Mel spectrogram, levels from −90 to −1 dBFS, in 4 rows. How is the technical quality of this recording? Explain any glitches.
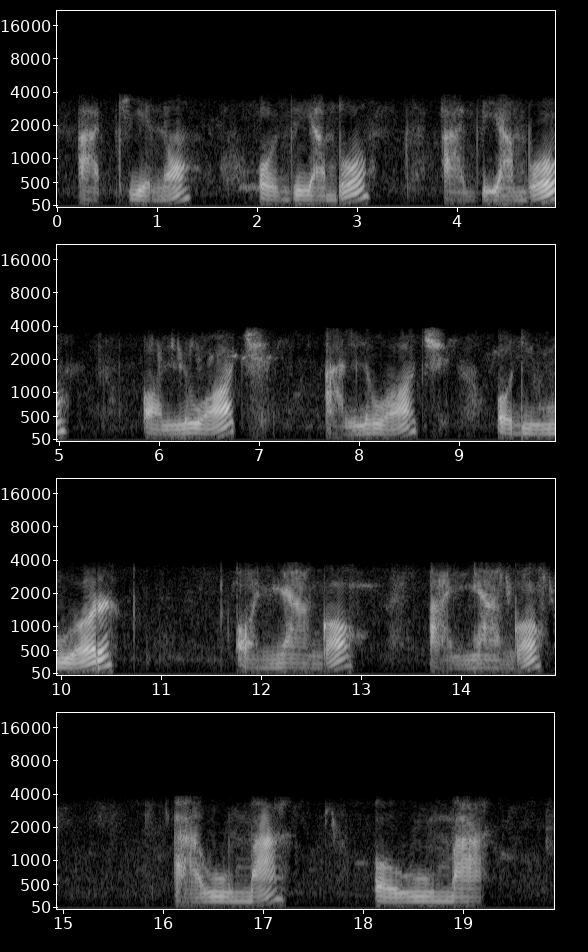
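The recording is narrowband phone-quality speech with plainly audible codec damage throughout. AMR narrowband mobile codec, whole clip: the line passes roughly 250 Hz to 3.6 kHz, with nothing above 3.7 kHz. The vocal-tract model rebuilds speech from few bits, which fits a low mode near 7.4 kbps, giving a buzzy, synthetic, muffled voice.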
